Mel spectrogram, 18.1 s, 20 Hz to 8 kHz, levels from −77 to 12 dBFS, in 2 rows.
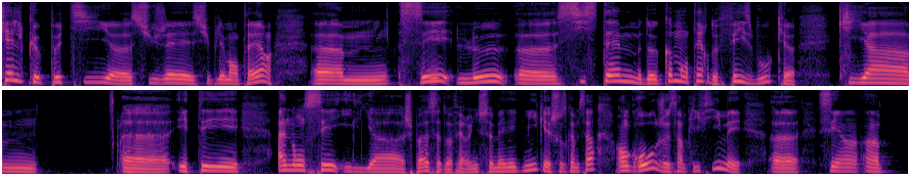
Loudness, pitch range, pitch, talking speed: -24 LUFS, 125-170 Hz, 140 Hz, 150 wpm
